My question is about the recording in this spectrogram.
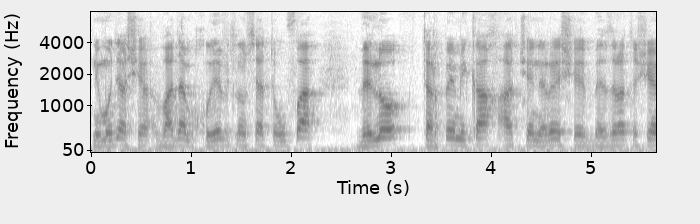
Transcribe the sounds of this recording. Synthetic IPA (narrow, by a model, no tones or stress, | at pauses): animo̞d̪eaʃevaːd̪ameχuje̞vet̪lenoseat̪ʁufa | velo̞t̪aʁpe̞mikaχad̪ʃeniɾe̞ʃebeːzʁat̪haʃe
